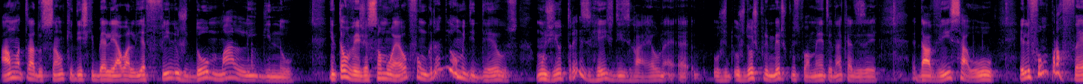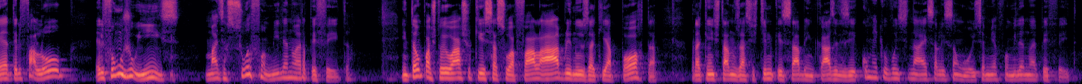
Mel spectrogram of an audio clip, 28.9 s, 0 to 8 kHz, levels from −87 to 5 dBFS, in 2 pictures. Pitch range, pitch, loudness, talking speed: 105-135 Hz, 115 Hz, -29 LUFS, 195 wpm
